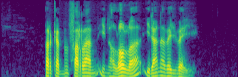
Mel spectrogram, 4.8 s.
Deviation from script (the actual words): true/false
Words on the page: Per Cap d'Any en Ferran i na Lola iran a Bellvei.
true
